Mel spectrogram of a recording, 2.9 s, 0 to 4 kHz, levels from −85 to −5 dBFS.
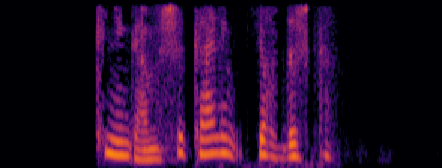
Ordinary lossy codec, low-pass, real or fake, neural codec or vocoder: AAC, 24 kbps; 3.6 kHz; fake; codec, 16 kHz in and 24 kHz out, 0.4 kbps, LongCat-Audio-Codec, two codebook decoder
